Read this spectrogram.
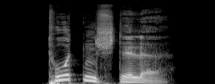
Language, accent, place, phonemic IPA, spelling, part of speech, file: German, Germany, Berlin, /ˈtoːtn̩ˌʃtɪlə/, Totenstille, noun, De-Totenstille.ogg
- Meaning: dead silence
